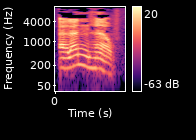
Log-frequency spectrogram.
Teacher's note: بتحذف الهمزة للتخفيف وبتنقل الحركة إلى اللام فتصير الأنهار · Term: النقل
